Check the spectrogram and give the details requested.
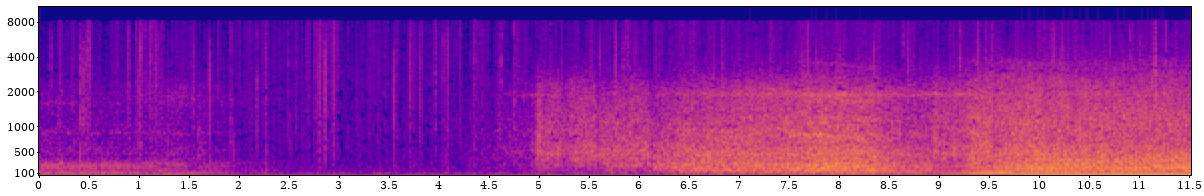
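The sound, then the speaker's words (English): A seaplane engine roars through a takeoff run on water. A broad, hissing rush swells after a few seconds and grows louder, and a deep, heavy rumble surges in near the end. “If he hasn't enough speed, the plane will stall.”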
